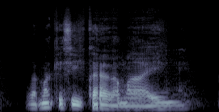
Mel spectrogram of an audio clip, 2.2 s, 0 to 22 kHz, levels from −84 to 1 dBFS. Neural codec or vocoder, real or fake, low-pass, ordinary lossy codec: codec, 44.1 kHz, 3.4 kbps, Pupu-Codec; fake; none; none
